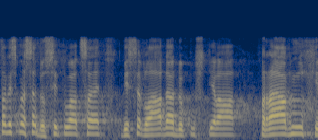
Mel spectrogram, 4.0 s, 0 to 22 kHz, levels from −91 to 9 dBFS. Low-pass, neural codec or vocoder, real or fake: 7.2 kHz; codec, 16 kHz, 4 kbps, FunCodec, trained on LibriTTS, 50 frames a second; fake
